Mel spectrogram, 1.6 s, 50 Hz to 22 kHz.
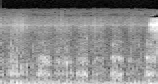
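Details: English Labrador Retriever, 14 months old, panting during field training work; rhythmic breathy pants about every third of a second, with a handler's commands to sit and hold nearby.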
